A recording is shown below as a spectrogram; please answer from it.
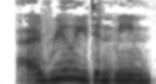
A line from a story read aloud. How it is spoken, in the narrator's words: Debbie stuttered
